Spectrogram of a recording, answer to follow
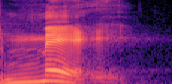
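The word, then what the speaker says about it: may (μή): And the negative particle of the non-indicative moods is may. May, we would say, M with a long A.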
